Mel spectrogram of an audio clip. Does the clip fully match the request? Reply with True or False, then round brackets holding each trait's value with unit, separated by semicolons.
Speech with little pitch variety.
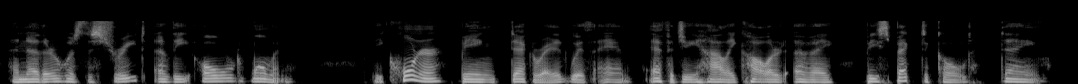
False (3.4 semitones)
